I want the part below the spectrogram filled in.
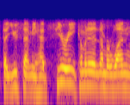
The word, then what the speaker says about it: Ciri: Is it Siri? Is that how it's pronounced? Because you're talking to a video game idiot here. I know nothing. Is that how you say the name? C-I-R-I?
